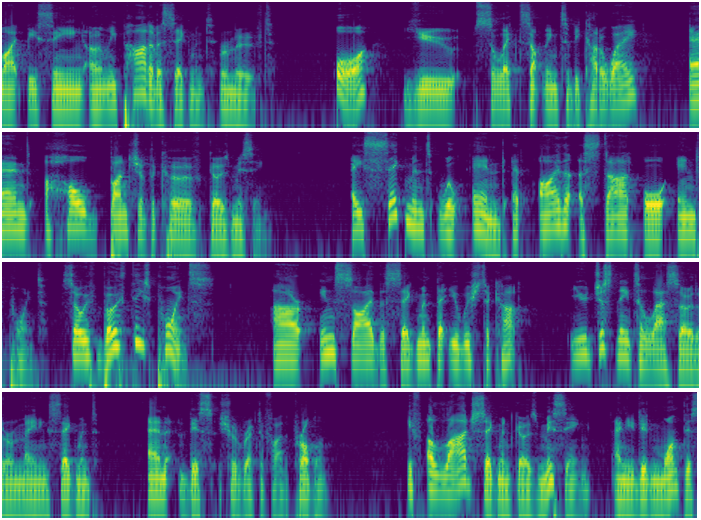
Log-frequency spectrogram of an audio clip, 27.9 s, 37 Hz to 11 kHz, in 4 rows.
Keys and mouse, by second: 0.6 click, 3.9 ctrl+z, 4.0-7.5 drag, 10.4-11.9 drag, 12.2 click, 13.6-14.8 drag, 15.3 click, 19.1 Tab, 20.5-21.8 drag, 22.7-23.8 drag, 24.5 Tab.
